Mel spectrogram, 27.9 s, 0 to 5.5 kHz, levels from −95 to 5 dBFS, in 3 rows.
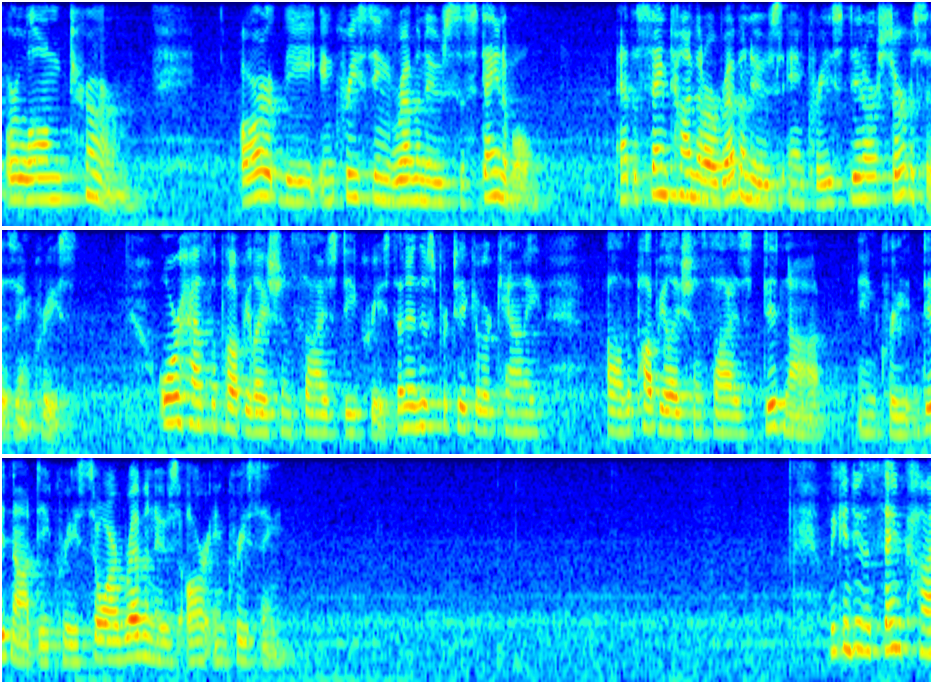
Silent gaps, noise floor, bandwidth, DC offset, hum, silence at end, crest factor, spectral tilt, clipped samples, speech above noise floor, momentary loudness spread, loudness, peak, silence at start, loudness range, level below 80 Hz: none; -53 dBFS; 5.4 kHz; under 0.1%; none; 0 s; 20 dB; -6 dB/octave; under 0.1%; 26 dB; 18 LU; -28 LUFS; -10 dBFS; 0 s; 5 LU; -64 dBFS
